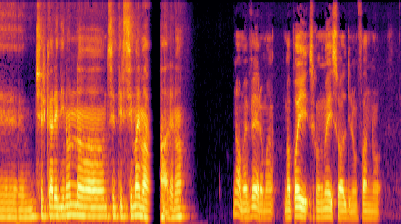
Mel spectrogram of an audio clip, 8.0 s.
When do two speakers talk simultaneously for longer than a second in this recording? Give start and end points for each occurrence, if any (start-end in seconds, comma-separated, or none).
none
